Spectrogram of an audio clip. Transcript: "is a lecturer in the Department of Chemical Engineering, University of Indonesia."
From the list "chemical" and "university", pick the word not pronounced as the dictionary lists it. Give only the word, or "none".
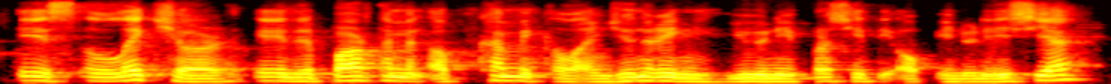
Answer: university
